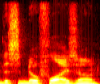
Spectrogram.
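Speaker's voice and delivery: ordinary talk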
